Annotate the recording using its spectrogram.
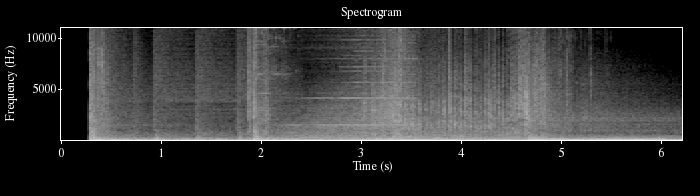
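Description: Cinematic intro sound effects: deep booms and sharp glitchy hits cut in suddenly over a heavy low drone, the hiss and crackle above thinning out by the end while the low hum carries on.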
